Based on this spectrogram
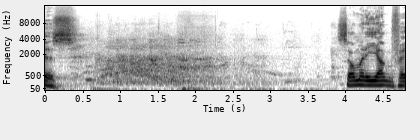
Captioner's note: laughter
